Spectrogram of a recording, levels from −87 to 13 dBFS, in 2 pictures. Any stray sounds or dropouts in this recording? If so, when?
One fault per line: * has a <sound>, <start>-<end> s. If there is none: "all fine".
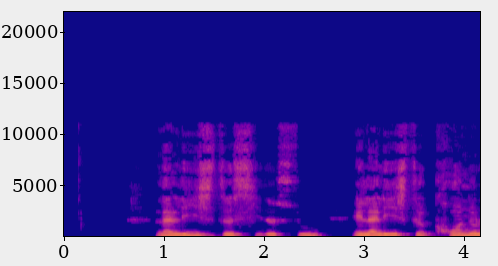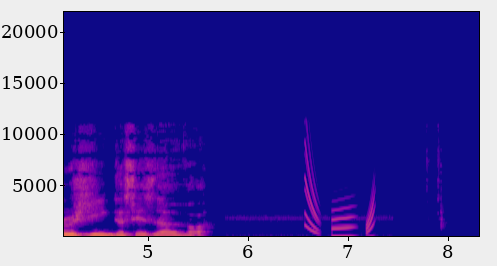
* has a chirp, 6.6-7.3 s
